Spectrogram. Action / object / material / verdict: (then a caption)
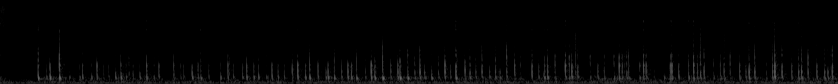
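tap / paperback book with card cover / paper / none. Long red-painted nails rapidly tap and scratch the glossy card cover, spine and paper page edges of a thick, solid paperback novel. The result is a steady stream of quick, dry, short clicks and scrapes with almost no ring, mid-pitched with a faint high edge, over a low, quiet background hum.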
